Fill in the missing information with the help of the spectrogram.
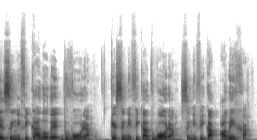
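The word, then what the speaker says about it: דבורה: En hebreo se pronuncia Dvora. Claro, si yo busco la gematria, es decir, si sumo el valor numérico de cada letra, el nombre Dvora va a sumar 217.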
